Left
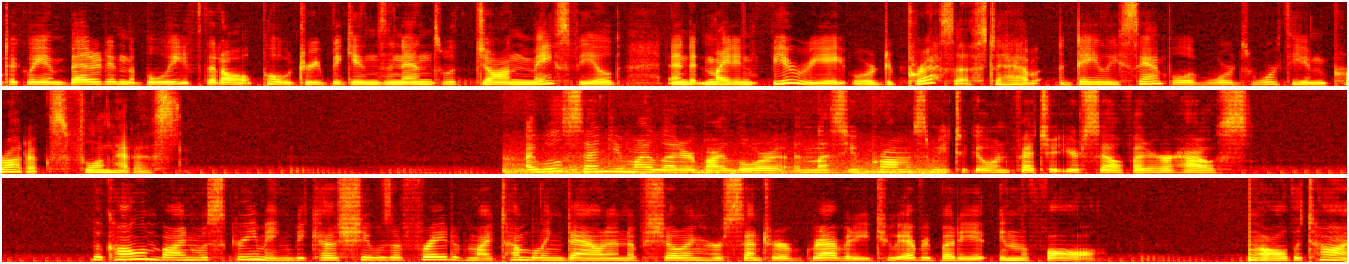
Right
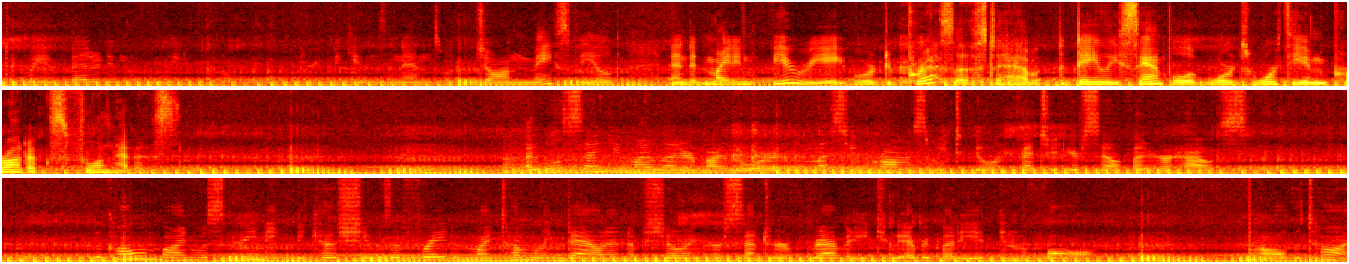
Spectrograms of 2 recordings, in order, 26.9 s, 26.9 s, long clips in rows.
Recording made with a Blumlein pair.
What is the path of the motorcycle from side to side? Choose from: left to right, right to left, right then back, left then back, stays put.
stays put.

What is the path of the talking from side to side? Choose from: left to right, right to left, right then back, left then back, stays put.
right then back.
